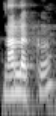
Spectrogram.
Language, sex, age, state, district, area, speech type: Kannada, female, 30-45, Karnataka, Mysore, rural, read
